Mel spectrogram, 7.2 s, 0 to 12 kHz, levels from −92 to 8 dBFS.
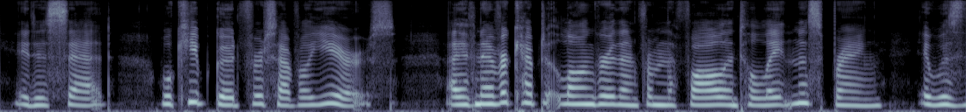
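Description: A short piece of speech, and there's nothing technically wrong to point out anywhere in it.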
